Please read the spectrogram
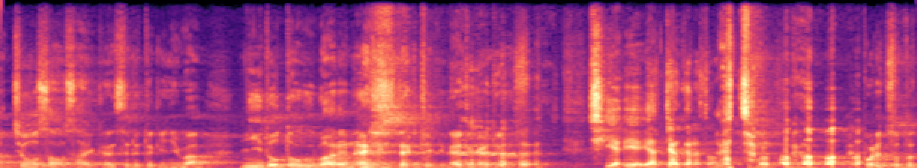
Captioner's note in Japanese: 笑い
